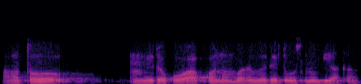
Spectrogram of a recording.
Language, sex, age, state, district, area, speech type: Hindi, male, 60+, Rajasthan, Karauli, rural, conversation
